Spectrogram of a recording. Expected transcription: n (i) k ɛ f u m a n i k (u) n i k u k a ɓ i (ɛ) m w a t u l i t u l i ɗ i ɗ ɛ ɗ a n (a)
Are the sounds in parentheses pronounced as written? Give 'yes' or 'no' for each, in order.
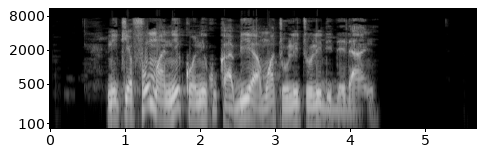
yes, no, no, no

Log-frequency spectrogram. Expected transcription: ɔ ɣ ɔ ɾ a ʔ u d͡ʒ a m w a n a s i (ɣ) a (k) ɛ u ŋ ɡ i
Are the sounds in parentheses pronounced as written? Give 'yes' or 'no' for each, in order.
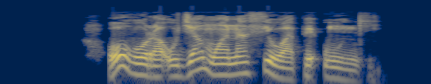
no, no

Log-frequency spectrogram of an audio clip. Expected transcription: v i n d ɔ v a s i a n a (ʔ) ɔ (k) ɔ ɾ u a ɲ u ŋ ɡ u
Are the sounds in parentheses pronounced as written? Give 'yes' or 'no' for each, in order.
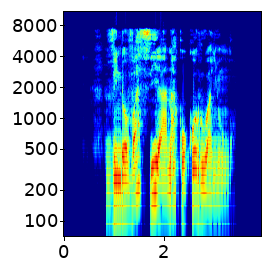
no, yes

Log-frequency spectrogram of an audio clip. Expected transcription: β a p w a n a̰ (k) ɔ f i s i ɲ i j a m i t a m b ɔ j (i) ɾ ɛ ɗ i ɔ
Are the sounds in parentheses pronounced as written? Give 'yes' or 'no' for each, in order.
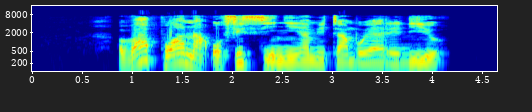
no, no

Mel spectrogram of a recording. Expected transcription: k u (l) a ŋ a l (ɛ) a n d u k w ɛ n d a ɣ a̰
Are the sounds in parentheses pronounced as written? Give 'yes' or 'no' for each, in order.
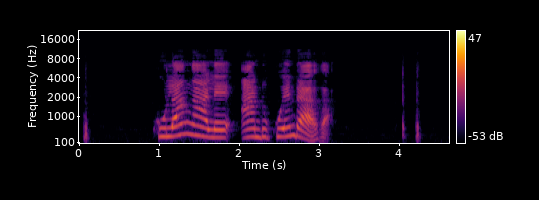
yes, yes

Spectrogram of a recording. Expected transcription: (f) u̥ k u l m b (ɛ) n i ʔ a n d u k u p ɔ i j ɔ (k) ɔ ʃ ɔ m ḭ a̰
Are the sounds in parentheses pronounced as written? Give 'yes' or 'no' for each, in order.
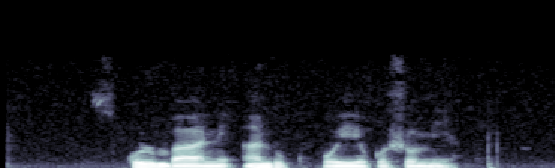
no, no, yes

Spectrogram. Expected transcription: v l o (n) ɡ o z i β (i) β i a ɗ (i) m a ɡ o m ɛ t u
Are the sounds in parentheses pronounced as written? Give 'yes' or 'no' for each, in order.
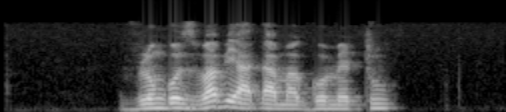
no, no, no

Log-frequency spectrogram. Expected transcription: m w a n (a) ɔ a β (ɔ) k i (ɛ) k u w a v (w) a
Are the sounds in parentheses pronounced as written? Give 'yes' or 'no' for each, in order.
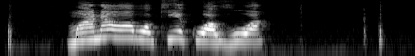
yes, yes, yes, no

